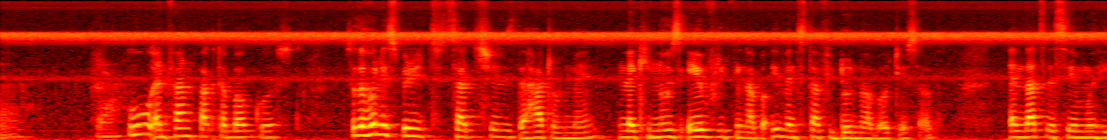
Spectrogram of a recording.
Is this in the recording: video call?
no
